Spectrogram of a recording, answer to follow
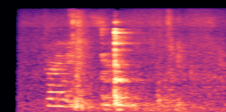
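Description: A short burst of a voice, then one sharp clink with a brief high ringing about a second in.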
